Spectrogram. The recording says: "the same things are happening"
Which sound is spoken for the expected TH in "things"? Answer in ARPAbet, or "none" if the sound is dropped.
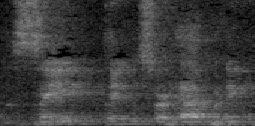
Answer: TH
